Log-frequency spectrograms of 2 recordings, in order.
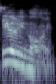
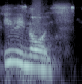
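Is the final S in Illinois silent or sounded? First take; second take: silent; sounded. First: The final S is silent at the end. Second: The final S is pronounced at the end. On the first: The speaker calls it right. "No, it's Illinois" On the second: The speaker calls it wrong. "You cannot say Illinois"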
